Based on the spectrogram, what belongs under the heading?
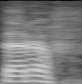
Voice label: "tarafa", hindi

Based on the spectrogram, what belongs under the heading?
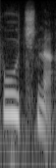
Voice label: "puuchanaa", Hindi

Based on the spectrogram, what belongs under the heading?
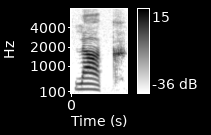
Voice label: "laakha", Hindi; लाख; 十万

